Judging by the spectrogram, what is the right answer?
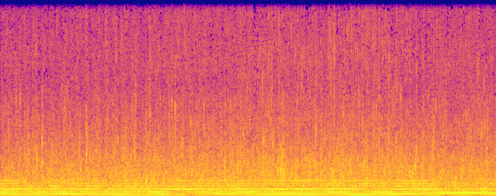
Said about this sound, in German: Die Geräusche der vorbeifahrenden Autos wandeln sich in das beruhigende Rauschen eines Flusses.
